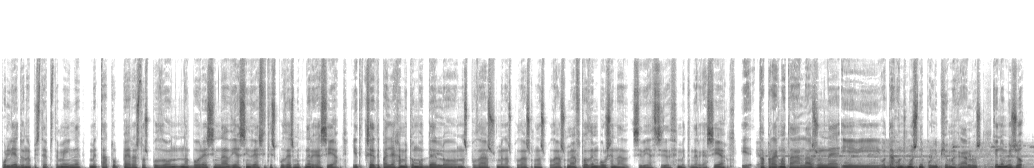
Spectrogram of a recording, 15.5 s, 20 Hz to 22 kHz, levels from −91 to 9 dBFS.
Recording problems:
echo of what is said; noticeable; from 11 s on; 580 ms later, 15 dB below the speech

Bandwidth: 14.5 kHz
